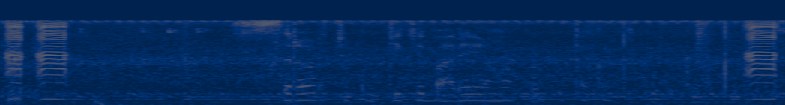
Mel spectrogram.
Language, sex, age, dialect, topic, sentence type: Bhojpuri, female, 18-24, Western, banking, question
